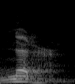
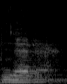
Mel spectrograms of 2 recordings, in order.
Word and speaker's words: neter: The main letters are NTR because the Kemites didn't have the vowel E. And so when, I guess, Egyptologists came across the letters NTR, how do you pronounce that? Well, we just put our E in there, and that'd give us the word netter, and we'd be able to pronounce it.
